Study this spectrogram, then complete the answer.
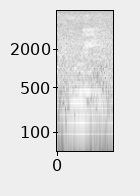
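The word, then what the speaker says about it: তোড়ি: সকালবেলার জন্য ভৈরব, আহির ভৈরব, নাথ ভৈরব, ভৈরব, আহির ভৈরব, নাথ ভৈরব, টরি, টরি, হ্যাঁ, দয়গার দয় রশ্মি দিয়ে দেখে আসলে দয় শূন্য রয়ের মতন উচ্চারণ হয়, টরি।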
